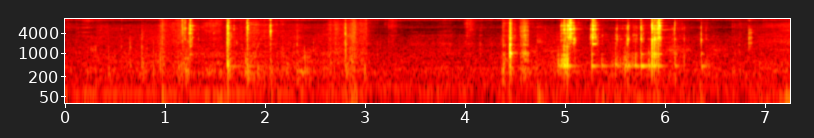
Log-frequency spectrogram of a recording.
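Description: Metal fittings clink and knock together.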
